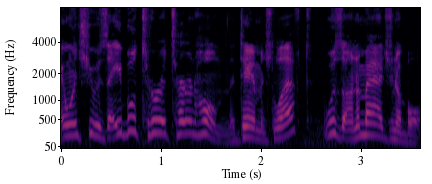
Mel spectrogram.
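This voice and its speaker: Lively intonation at a very fast pace, dry with no echo. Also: man. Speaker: TV news reporter. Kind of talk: TV news field report.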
